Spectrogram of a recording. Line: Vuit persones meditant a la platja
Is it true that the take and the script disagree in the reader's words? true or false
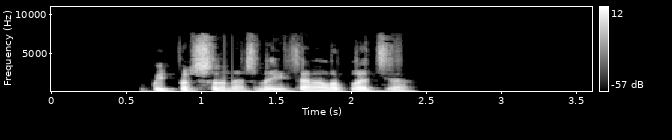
false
